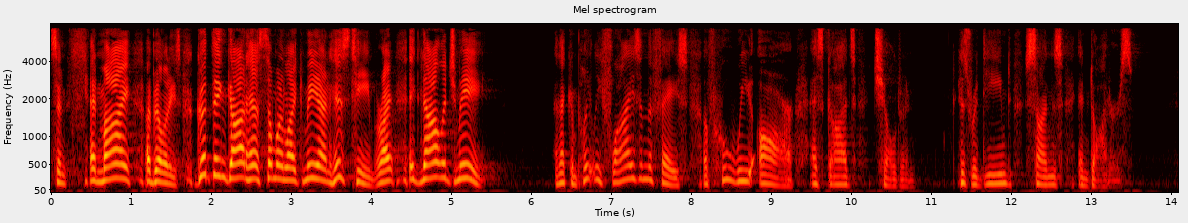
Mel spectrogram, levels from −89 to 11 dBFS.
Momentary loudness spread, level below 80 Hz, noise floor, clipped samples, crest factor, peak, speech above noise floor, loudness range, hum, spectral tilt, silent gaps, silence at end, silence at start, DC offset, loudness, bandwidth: 16 LU; -88 dBFS; -78 dBFS; under 0.1%; 22 dB; -12 dBFS; 45 dB; 11 LU; none; -4.5 dB/octave; none; 0.6 s; 0 s; under 0.1%; -33 LUFS; 7.6 kHz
